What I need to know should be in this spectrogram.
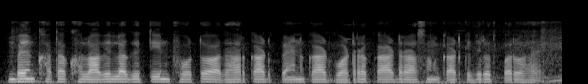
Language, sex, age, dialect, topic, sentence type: Magahi, male, 18-24, Southern, banking, statement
